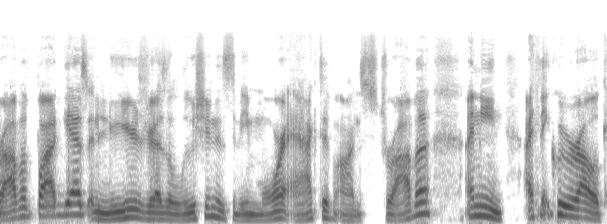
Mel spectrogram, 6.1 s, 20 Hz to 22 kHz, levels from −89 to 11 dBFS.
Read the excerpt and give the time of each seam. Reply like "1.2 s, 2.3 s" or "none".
1.0 s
